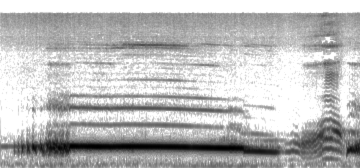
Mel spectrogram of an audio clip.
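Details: Domestic puter pelung dove with a long 'kuwok' two-note lure song: one sustained, even hoot held for nearly three seconds that drops a little at the end, followed by a brief quavering flourish.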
